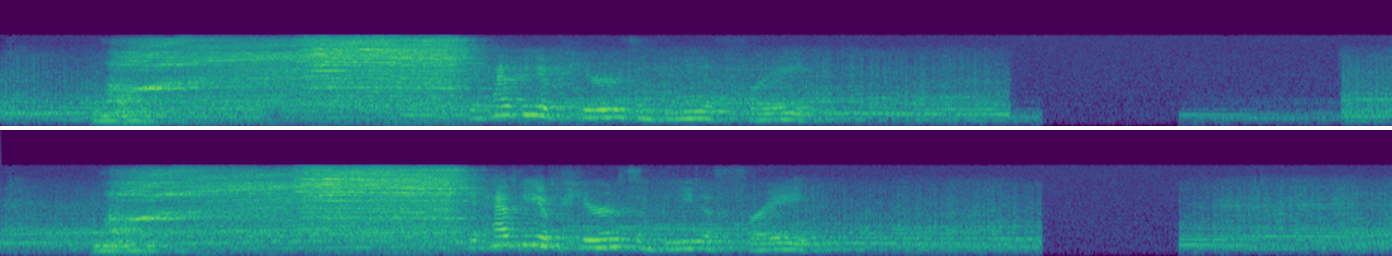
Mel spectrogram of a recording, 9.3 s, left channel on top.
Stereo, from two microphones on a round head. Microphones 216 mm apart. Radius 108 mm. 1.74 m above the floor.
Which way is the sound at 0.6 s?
35° right (ahead or behind).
